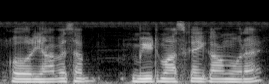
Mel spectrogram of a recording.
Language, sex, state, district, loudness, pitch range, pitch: Hindi, male, Uttar Pradesh, Shamli, -13 LUFS, 125-140 Hz, 135 Hz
